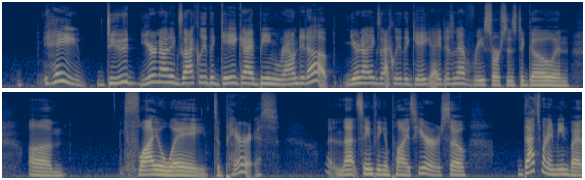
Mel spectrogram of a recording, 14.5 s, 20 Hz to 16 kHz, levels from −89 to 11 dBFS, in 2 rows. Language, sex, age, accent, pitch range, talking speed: English, female, 20-39, American, 150-190 Hz, 165 wpm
